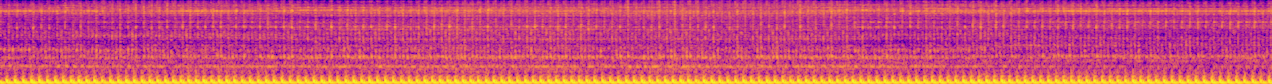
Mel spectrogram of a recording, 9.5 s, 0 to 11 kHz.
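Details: Honda Ape 82 engine at steady idle with a fast, fairly regular ticking or tapping over the engine note; owner asks whether the noise is normal, cause unclear.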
